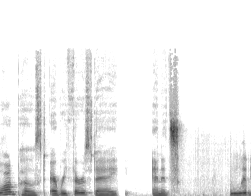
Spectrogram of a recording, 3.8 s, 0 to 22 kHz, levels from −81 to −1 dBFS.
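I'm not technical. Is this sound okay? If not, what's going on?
No. There are two problems.

From 1.75 to 1.90 seconds there is a call audio freeze. The last bit of sound stretches into a fading buzz, then goes silent. The speech then carries on. Nothing is lost, but it now runs about 0.13 seconds late. Delayed network packets are the likely cause.

From 2.54 seconds to the end there is a call bitrate drop. The connection suddenly sent far less data. The voice turns rough and muffled. Everything above about 8 kHz is cut off, so the crisp top end is gone.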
